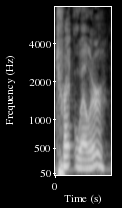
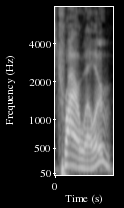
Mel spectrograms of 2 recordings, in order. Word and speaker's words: Trierweller: It's not Trent Weller like it's in the program, but it's Trierweller, so we'll say it right.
